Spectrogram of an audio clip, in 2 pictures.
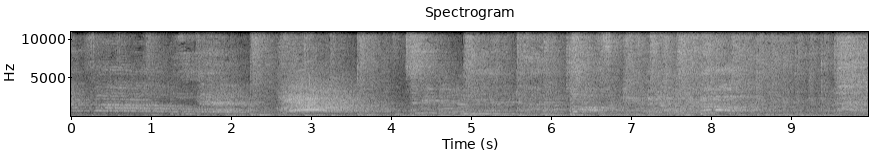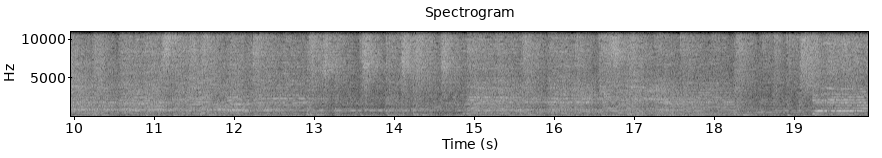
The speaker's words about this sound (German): Ja, und so weiter und so fort. Publikum hört ihr durchaus begeistert.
